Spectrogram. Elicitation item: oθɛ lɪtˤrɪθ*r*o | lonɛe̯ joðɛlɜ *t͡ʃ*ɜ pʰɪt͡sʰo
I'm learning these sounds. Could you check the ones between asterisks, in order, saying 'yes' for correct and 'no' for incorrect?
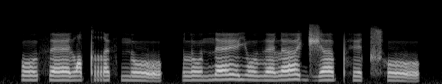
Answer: no, no

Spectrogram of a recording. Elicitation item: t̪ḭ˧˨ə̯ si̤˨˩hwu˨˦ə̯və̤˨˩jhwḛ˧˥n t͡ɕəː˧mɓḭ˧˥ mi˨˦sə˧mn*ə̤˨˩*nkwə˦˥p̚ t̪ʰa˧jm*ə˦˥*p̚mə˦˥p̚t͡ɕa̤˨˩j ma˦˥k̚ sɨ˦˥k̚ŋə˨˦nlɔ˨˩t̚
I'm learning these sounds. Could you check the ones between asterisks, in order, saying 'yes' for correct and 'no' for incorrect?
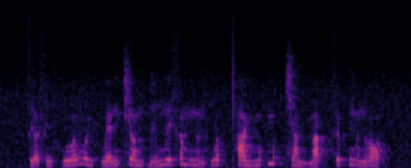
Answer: no, yes

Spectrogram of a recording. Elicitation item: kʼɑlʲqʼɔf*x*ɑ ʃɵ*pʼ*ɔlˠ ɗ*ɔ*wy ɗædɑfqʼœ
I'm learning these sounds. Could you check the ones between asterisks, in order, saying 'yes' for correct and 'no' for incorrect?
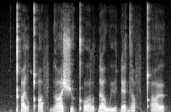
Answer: no, no, no

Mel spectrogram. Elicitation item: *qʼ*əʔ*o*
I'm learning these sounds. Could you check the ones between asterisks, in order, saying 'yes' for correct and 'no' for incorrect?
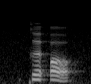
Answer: no, no

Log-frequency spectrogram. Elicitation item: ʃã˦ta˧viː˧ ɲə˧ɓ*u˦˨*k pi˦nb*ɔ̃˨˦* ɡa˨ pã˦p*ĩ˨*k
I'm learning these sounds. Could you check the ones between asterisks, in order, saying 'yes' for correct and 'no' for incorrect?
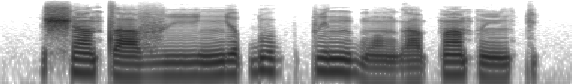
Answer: yes, no, no

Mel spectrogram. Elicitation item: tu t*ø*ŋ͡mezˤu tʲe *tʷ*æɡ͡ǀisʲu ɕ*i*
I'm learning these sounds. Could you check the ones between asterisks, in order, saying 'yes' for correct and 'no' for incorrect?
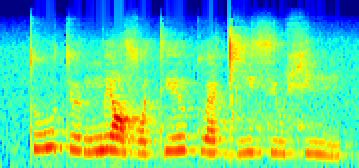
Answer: yes, yes, yes

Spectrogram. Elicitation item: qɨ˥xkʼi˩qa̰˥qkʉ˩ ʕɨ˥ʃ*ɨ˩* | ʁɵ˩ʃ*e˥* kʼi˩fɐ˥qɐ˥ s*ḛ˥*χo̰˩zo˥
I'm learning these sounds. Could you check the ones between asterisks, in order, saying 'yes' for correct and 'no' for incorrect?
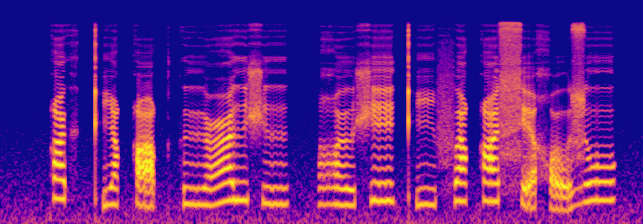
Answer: yes, yes, yes

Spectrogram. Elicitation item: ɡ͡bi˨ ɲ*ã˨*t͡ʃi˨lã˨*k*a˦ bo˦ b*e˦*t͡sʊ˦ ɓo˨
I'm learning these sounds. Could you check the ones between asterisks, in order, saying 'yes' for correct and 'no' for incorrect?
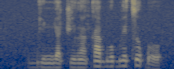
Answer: no, yes, yes

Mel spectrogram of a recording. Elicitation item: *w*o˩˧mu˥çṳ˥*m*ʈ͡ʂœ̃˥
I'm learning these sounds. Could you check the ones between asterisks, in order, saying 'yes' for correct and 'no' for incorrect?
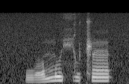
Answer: yes, no

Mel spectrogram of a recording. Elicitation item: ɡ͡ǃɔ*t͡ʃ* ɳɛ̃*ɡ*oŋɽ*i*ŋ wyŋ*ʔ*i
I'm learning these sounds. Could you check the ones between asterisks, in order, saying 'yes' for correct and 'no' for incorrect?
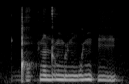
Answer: no, no, no, yes

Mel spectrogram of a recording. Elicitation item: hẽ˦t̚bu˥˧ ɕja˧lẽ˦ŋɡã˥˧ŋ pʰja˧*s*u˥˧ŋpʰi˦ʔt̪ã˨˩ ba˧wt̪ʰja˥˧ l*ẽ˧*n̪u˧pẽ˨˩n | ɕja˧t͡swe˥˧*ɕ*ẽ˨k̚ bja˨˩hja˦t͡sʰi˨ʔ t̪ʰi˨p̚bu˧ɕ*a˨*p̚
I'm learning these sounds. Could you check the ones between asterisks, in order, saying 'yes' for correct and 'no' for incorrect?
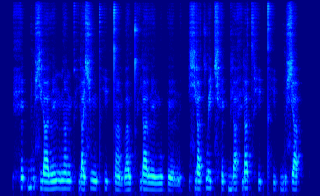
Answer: no, yes, no, no

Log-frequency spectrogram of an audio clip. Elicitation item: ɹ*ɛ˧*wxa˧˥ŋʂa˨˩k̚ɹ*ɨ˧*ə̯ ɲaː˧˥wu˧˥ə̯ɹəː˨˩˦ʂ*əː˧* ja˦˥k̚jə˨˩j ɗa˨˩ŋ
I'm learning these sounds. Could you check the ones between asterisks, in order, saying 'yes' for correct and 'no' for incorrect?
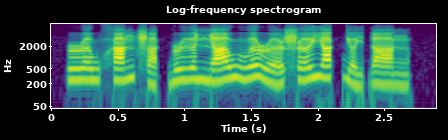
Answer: no, yes, no

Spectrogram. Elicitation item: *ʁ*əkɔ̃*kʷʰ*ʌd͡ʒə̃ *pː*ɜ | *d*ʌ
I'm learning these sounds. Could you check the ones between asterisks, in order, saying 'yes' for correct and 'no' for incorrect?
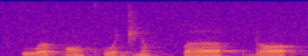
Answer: no, yes, yes, yes

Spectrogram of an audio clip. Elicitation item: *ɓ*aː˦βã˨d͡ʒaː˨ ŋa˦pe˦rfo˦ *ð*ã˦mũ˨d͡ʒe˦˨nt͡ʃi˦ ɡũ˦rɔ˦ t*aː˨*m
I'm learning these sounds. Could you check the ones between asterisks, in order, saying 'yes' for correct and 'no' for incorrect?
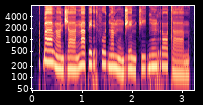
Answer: yes, no, yes

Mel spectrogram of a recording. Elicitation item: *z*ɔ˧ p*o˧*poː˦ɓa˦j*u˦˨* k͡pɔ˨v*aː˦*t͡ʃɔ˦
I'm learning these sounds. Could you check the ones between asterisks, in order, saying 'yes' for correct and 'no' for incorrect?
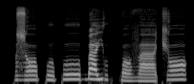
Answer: yes, yes, no, no

